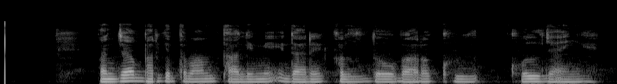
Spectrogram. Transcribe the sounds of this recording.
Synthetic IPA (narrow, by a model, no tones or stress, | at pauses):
pə̃ɲd͡ʒaːbːʱɐɾket̪ɐmaːmt̪aːliːmiʔɪd̪aːɾekɐld̪oːbaːɾa | kʰoːld͡ʒaːẽːŋɡeː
